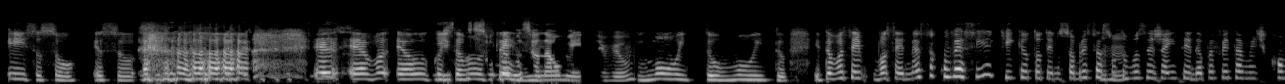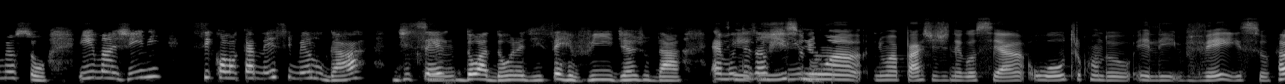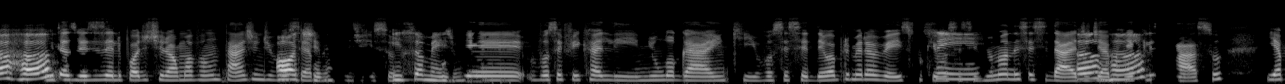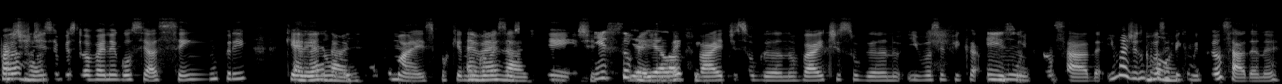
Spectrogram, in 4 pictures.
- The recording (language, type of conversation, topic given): Portuguese, unstructured, Qual é a importância de ouvir o outro lado durante uma negociação?
- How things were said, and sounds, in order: tapping; laugh; other background noise; distorted speech; static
